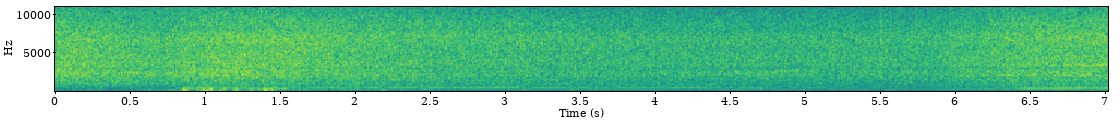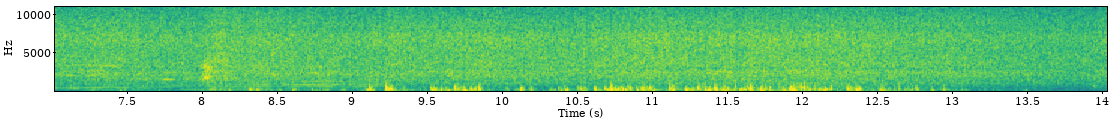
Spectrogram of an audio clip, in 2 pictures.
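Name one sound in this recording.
A person moves about close by, with rustling and thumping.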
